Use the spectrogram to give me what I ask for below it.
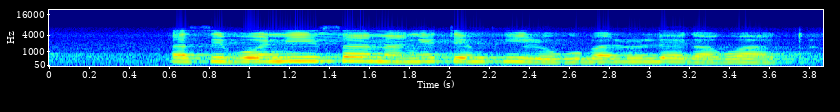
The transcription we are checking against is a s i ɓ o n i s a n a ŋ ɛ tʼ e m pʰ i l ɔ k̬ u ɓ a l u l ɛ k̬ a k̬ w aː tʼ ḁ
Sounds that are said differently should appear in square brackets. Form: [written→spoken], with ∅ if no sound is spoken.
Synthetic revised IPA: a s i ɓ o n i s a n a ŋ ɛ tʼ e m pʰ i l ɔ k̬ u ɓ a l u l ɛ k̬ a k̬ w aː tʼ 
